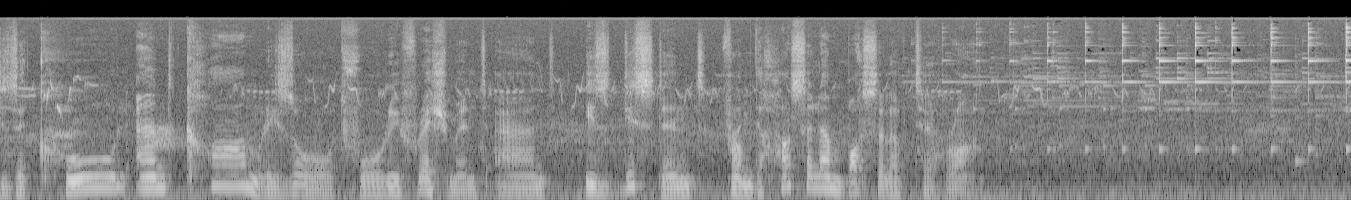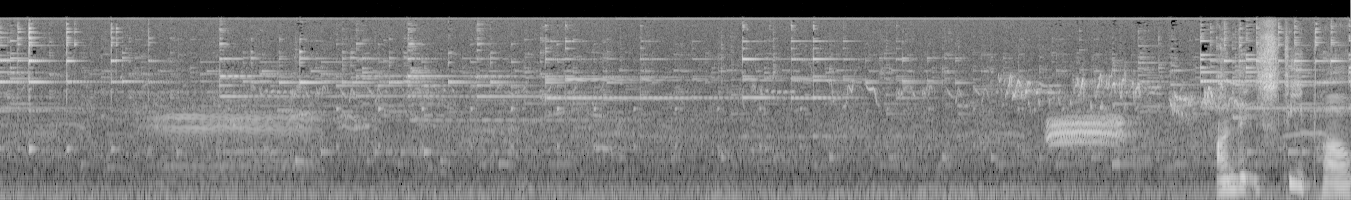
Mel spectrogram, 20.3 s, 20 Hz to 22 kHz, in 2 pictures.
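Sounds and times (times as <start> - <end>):
speech: 0.0 - 7.4, 19.3 - 20.2
small bells jingling: 6.8 - 20.2
sheep bleating on a steep mountain pasture: 11.2 - 12.9.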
